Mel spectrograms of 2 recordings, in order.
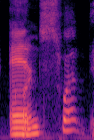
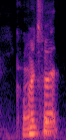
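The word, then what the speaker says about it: Corenswet: But yeah, so David Cornsweet, I think that's how you say his name. Forgive me if I'm saying it wrong. – Cornsweet, yeah. – Cornsweet, right.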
